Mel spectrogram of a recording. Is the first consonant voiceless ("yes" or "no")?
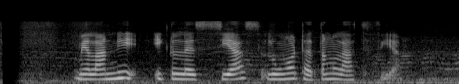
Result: no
